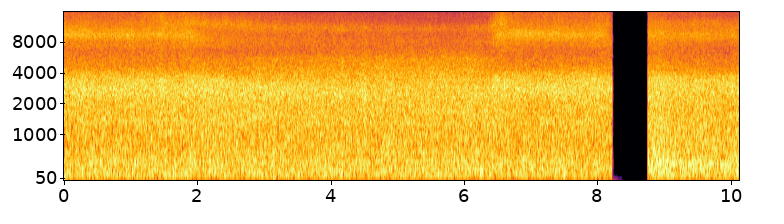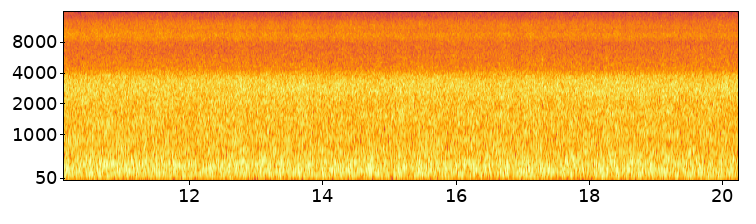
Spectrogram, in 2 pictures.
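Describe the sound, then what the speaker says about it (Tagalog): Bangon Falls pours in a cave area, a loud, continuous broadband roar of rushing water heard up close, unbroken apart from a short cut midway. "The first waterfall."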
